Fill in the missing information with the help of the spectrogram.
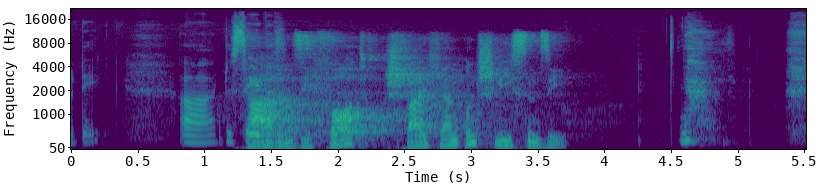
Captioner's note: foreign language 00:15:52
